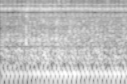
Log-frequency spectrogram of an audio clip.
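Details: Kubota tractor diesel that wouldn't crank despite power and good fuses, now running after a jumper wire bypassed the weak ignition/start switch: even, rapid clatter at steady idle, no stumbling or extra knocking; normal.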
